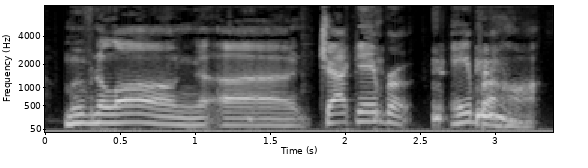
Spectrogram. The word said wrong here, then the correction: Abramoff: Yeah, Jack Abramoff is the Republican connected lobbyist who has been is connected with Tom DeLay and various other Republican politicians.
